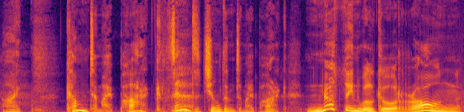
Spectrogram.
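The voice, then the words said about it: Put-on Scottish accent. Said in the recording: “That's a Scottish accent. ... That was amazing.”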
